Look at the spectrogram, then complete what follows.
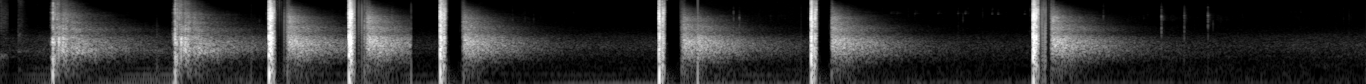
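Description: Eight single gunshots at an uneven pace, each followed by an echo that dies away over about a second.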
